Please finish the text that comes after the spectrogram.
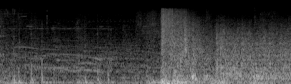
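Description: A volley of musket gunfire in the Assassin's Creed III video game erupts as one sharp, loud crack followed by a rumbling, decaying roar, after a stretch of quieter battlefield ambience with faint voices.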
